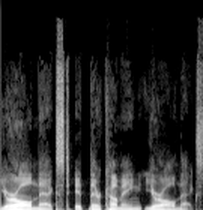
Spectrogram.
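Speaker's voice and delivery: ordinary talk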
